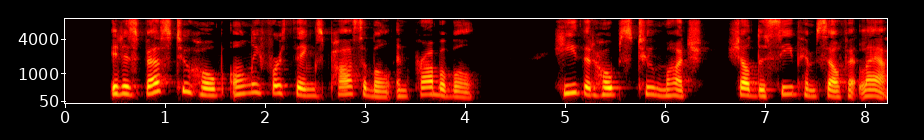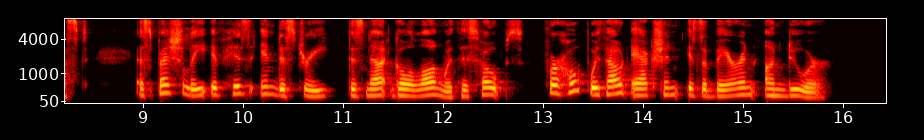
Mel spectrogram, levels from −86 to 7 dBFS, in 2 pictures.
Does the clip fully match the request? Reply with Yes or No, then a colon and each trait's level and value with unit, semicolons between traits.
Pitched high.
Yes: high, 195 Hz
